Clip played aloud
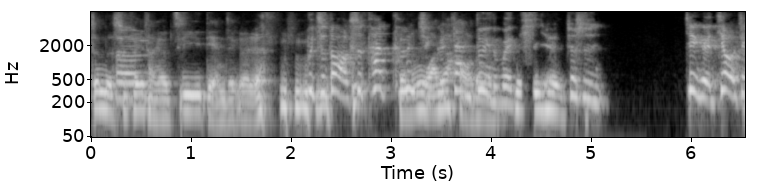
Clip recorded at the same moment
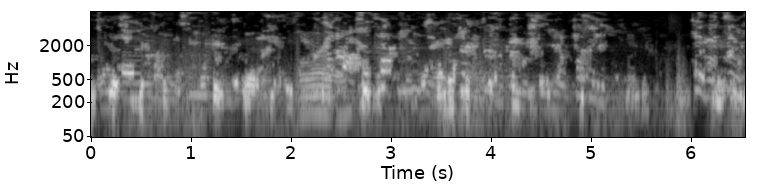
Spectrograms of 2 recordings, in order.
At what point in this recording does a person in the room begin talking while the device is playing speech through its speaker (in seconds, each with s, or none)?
2.1 s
